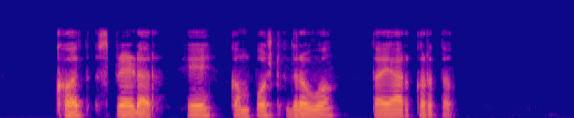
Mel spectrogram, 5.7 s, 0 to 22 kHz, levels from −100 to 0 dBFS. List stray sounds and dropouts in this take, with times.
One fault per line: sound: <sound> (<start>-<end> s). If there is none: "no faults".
no faults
